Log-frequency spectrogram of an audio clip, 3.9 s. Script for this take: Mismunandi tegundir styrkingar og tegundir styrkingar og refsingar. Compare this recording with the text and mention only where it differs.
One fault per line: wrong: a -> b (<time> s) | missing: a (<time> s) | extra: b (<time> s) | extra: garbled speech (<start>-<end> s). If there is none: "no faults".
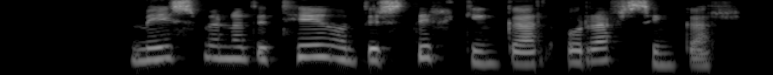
missing: tegundir styrkingar og (3.0 s)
